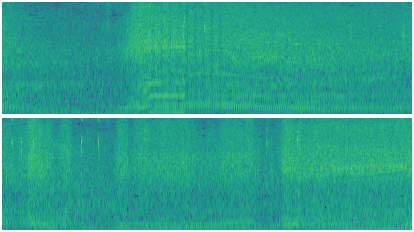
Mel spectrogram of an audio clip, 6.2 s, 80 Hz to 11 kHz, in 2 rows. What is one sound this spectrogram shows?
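A V8 stock car engine revs up as the car accelerates.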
